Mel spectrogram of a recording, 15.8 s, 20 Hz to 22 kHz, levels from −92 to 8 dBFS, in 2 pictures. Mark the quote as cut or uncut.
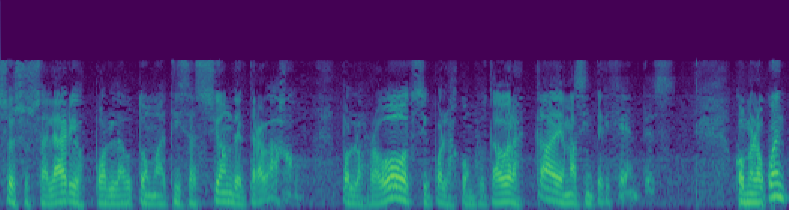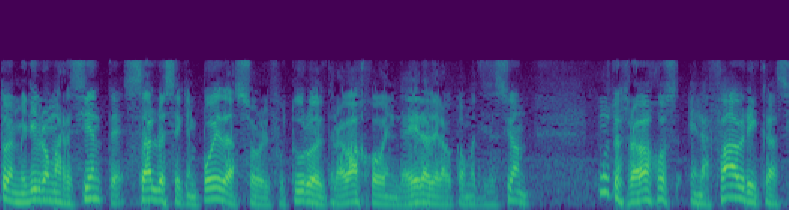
uncut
